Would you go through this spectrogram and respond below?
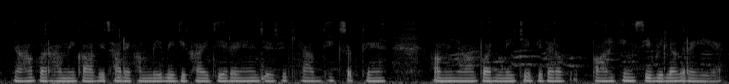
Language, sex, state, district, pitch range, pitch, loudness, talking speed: Hindi, male, Uttar Pradesh, Muzaffarnagar, 150-155 Hz, 150 Hz, -38 LUFS, 230 wpm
